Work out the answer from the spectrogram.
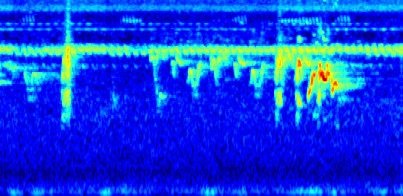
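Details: Sooty-headed bulbul, recording used as a lure for other bulbuls: one sharp click, soft chirps, then a loud bubbly warbled phrase at the close, with a steady high-pitched whine behind.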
